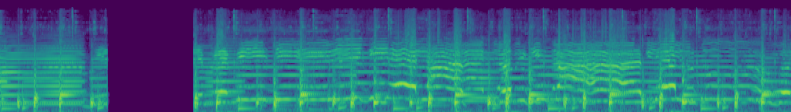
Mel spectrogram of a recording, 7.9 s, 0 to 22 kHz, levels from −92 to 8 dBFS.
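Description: At 1.06 s a playback stall sets in: the player was likely starved of data or had its output thread blocked, so nothing reached the output until it recovered. The sound cuts off abruptly in mid-flow and leaves a dead silence of about 0.87 s, lasting until 1.94 s, where the audio picks up again. The gap is long enough to hear clearly as a hang rather than a brief dropout or click.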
